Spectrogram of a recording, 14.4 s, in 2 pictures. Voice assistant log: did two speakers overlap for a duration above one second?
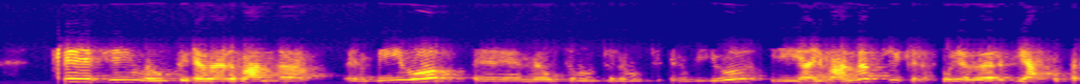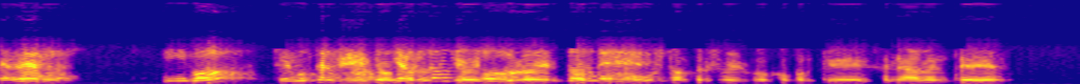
Yes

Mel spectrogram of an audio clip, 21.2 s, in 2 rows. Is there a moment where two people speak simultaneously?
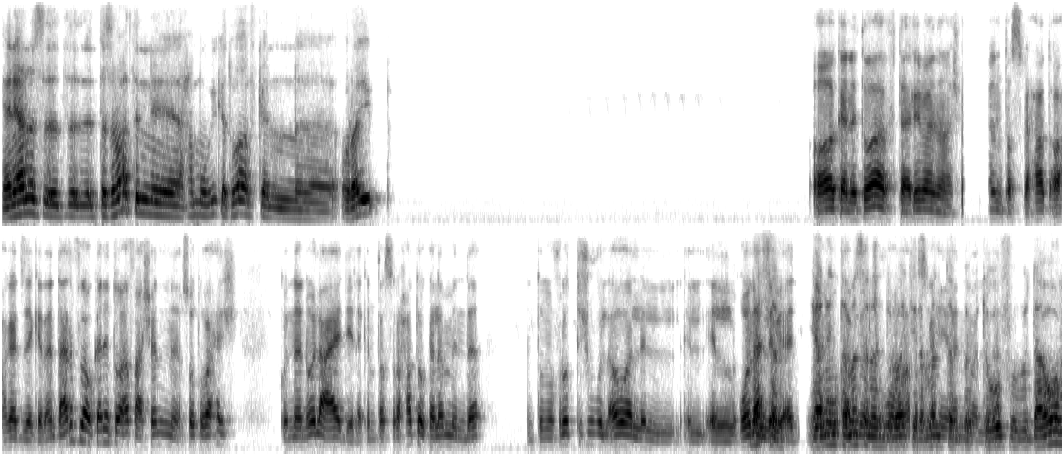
Yes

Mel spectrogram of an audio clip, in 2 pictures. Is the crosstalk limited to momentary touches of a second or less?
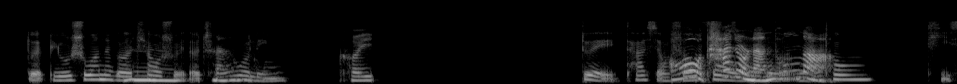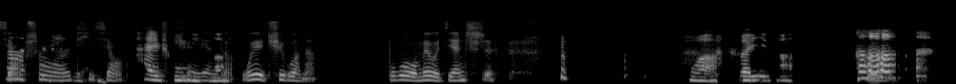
No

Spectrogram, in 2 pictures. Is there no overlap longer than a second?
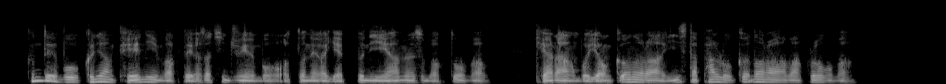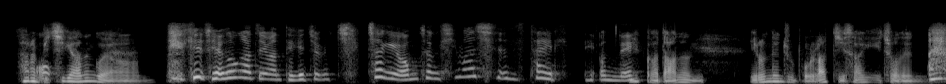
Yes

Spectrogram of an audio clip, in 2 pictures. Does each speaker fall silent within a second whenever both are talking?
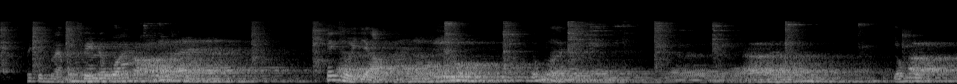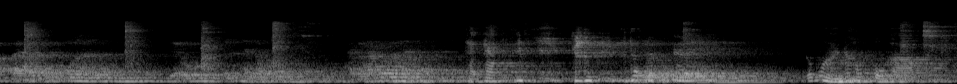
No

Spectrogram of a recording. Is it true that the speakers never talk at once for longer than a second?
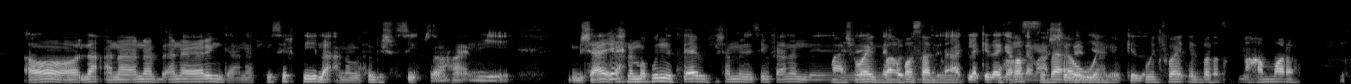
No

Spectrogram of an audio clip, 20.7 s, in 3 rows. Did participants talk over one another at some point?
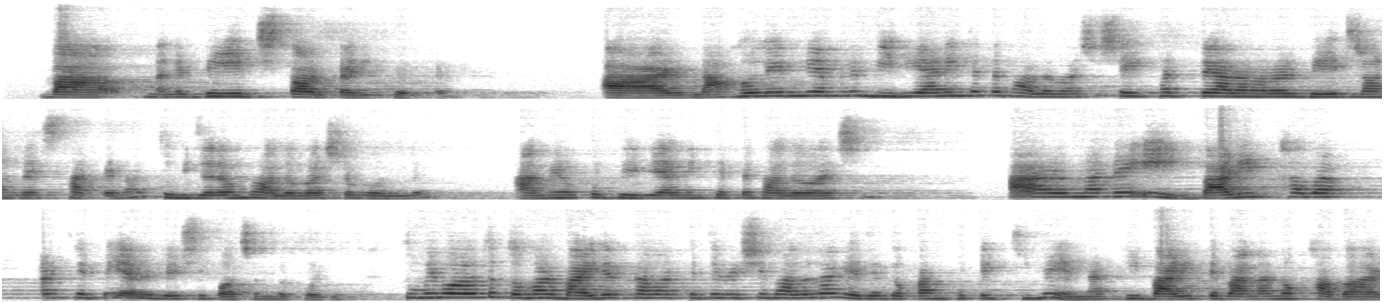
No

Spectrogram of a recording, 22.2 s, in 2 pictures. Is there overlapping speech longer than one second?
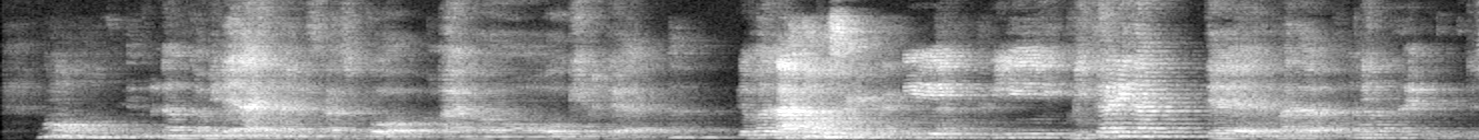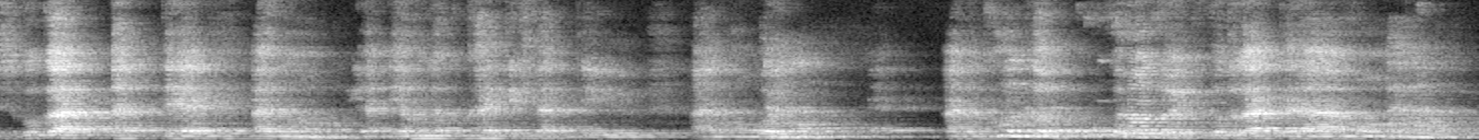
No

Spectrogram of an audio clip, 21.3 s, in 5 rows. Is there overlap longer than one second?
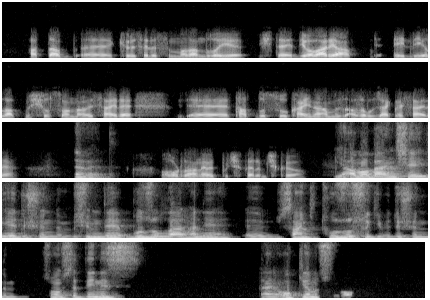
No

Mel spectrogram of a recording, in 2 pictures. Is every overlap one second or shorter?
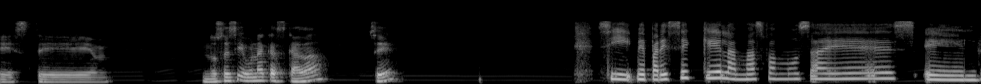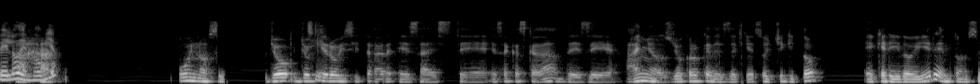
Yes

